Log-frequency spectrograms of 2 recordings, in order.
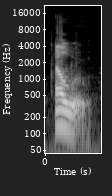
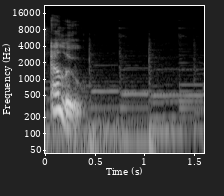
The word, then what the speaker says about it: Elw: So I had pronounced it Elwu. It's not Elwu. There actually is an official pronunciation. It's Elu. Basically, the W is silent from what I was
